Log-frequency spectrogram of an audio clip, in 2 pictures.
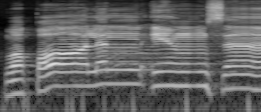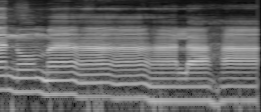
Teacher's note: মা, মা এক আলিফ টান, জবরের পরে আলিফ, লাহা, লাহা জবরের পরে আলিফ, এক আলিফ টান।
